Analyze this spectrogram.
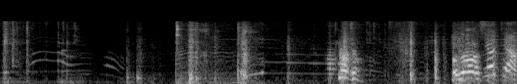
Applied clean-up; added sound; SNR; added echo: neural mask model RNNoise.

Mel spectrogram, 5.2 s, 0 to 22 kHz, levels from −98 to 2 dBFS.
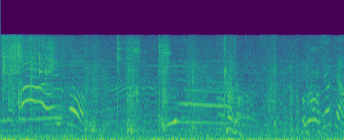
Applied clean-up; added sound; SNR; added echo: none; Chewing, mastication; 0 dB; none.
